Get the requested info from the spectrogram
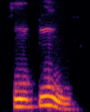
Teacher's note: to-nya bibirnya monyong karena berharokat dhammah. Tapi selama tidak berharokat dhammah, to-nya itu tidak boleh monyong karena tidak ada karena huruf to tidak dikeluarkan dari bibir tapi dikeluarkan dari lidah.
